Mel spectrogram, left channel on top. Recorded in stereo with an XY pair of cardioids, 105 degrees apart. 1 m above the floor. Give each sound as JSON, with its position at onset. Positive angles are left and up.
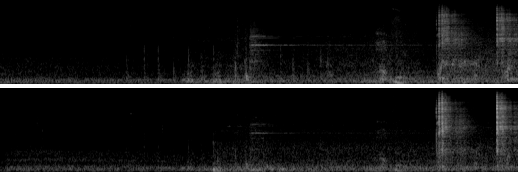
{"t": 2.1, "sound": "a camera shutter", "azimuth_deg": -65, "distance_m": 5.5}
